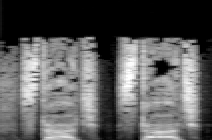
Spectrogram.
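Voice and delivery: high, sharp cries to halt; yelling. A narrator's reading. Other voices trying to stop the mutiny, high yells. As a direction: yell the order high, twice. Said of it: "wrzeszczały inne głosy".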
